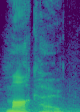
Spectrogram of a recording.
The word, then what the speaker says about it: Mako: now this is a Mako reactor Dave officially pronounced Marco right but I've always I've would pronounced it I was about to say officially it is Marco doe and you can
